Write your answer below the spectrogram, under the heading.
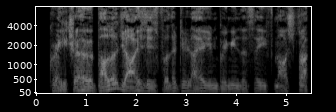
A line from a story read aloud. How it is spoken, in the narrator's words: croaked the elf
